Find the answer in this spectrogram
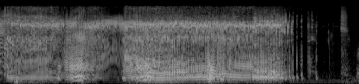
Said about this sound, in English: And back then, people did like to have farting and burping things. Yep, back in the days. Back in the day. And these farts, man, there's a lot of farts.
